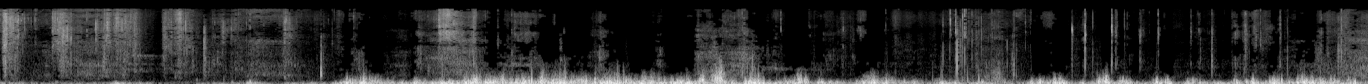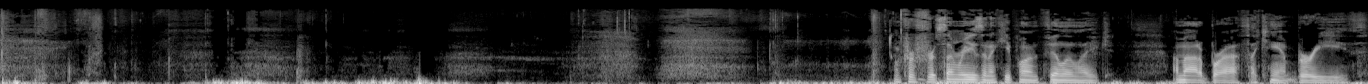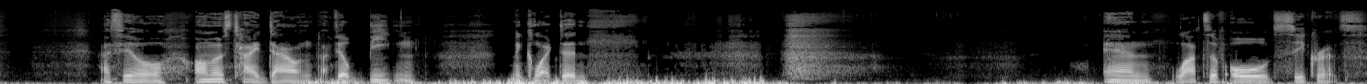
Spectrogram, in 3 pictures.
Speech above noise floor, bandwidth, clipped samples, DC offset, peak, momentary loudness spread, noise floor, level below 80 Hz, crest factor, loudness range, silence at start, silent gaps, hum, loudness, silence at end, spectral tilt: 27 dB; 14.5 kHz; under 0.1%; under 0.1%; 0 dBFS; 16 LU; -41 dBFS; -20 dBFS; 16 dB; 11 LU; 0 s; none; none; -18 LUFS; 0 s; -5.5 dB/octave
